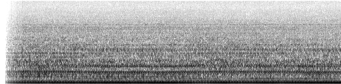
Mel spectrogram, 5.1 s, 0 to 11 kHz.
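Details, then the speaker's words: Ford Fiesta MK6 1.4: steady, even drone holding a raised, fast idle that should be under 1000 rpm, and it sometimes surges forward; cause unknown to owner. "this this is too high should be at under one and sometimes it just pulls it just drives you know just puts the power in"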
